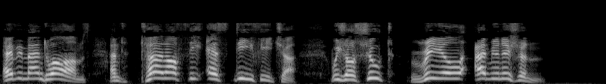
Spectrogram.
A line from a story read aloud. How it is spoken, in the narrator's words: yelled Bolthas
